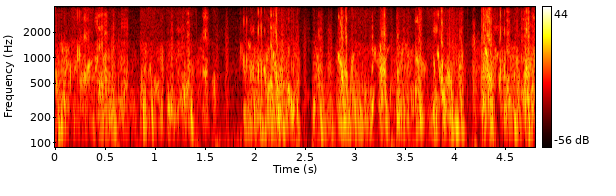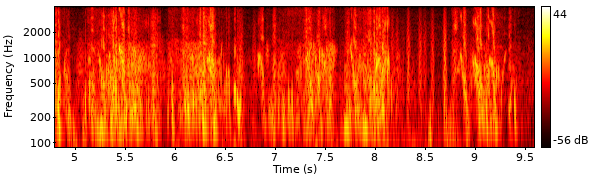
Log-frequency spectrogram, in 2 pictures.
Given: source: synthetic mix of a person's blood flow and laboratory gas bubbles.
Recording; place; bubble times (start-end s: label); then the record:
Doppler ultrasound of blood flow; subclavian vein
0.00-0.81 s: bubbles
0.84-1.63 s: bubbles
1.83-2.46 s: bubbles
2.55-3.38 s: bubbles
3.41-4.12 s: bubbles
4.23-5.01 s: bubbles
5.06-5.87 s: bubbles
5.89-6.69 s: bubbles
6.79-8.20 s: bubbles
8.75-9.45 s: bubbles
From the record:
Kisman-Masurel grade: 444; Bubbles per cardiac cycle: continuous sound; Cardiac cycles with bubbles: 100%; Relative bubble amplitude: maximal (0.775 to 0.999); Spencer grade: 4 (maximum detectable bubble signal sounding continuously throughout systole and diastole of every cardiac period, and overriding the amplitude of the normal cardiac signals); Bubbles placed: anywhere in the cardiac cycle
